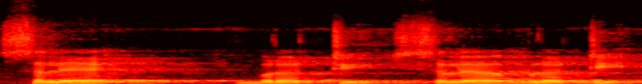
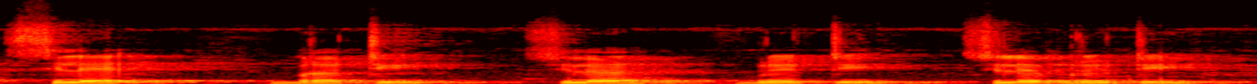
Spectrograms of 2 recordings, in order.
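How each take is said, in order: First: सेलिब्रिटी starting with 'se'; US pronunciation. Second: Slow सेलिब्रिटी starting with 'si'; British pronunciation. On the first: Teacher models the US version, सेलिब्रिटी starting 'se'. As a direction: say सेलिब्रिटी as SE-le-bruh-tee. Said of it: "ये US उच्चारण है इसका". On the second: Teacher models British version, सेलिब्रिटी starting 'si', slowly. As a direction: say सेलिब्रिटी slowly as si-LEB-ri-tee. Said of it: "British उच्चारण सेलिब्रिटी होता है". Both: Shown as a demonstration.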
